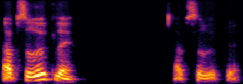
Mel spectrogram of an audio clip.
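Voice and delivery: ordinary delivery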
